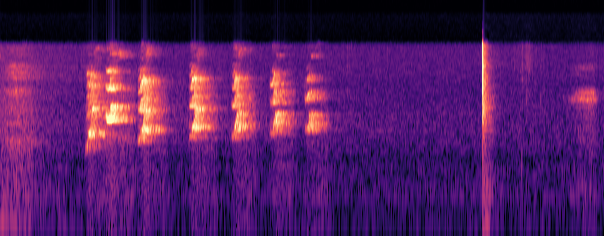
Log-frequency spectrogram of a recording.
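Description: A dog barking, a quick run of about seven barks over two and a half seconds. A single sharp click follows near the end.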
